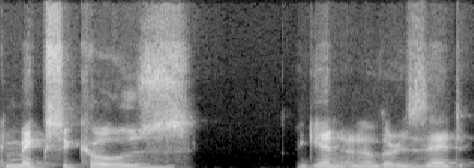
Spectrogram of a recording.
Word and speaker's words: Mexico's: sound here challenges like Mexico's again another Zed sound so these are s letters but with a z sound Mexico zongo Mexico's ongoing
